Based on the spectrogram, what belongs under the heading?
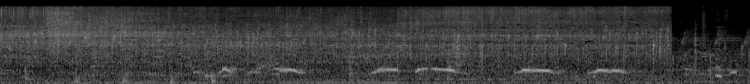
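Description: Chicken kebab skewers sizzling in a little oil on a hot iron tawa, a steady frying hiss that drops away sharply near the end.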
